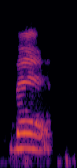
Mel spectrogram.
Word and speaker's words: vert: Not T. Do not pronounce T. Where. Yeah, where? vert, Yeah.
